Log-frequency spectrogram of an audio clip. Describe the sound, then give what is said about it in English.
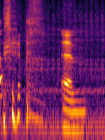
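A boat engine chugs along at a steady low rumble as the boat passes by, while people talk loudly over it in short bursts. “Got a chug boat. A chugger. We've got a chugger coming past.”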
